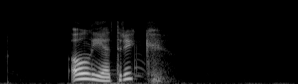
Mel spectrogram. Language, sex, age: Norwegian, female, 31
